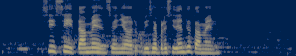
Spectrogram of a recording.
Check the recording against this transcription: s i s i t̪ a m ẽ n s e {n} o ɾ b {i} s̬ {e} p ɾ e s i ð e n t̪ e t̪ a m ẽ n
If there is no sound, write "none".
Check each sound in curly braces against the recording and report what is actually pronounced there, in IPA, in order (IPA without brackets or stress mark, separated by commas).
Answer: ɲ, i, e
